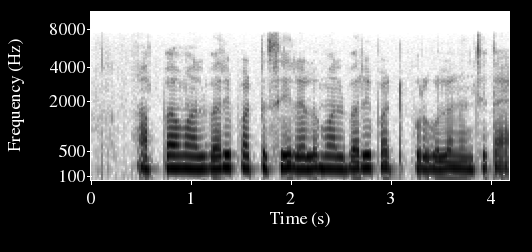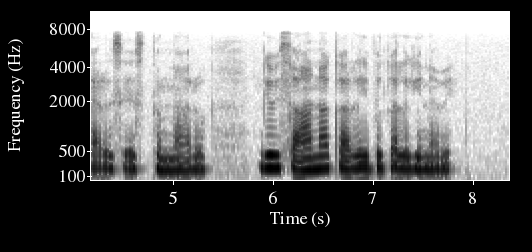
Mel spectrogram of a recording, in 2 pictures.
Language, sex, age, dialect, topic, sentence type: Telugu, female, 31-35, Telangana, agriculture, statement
